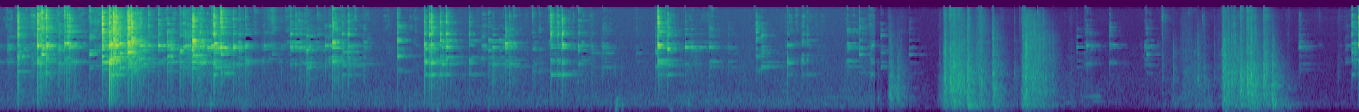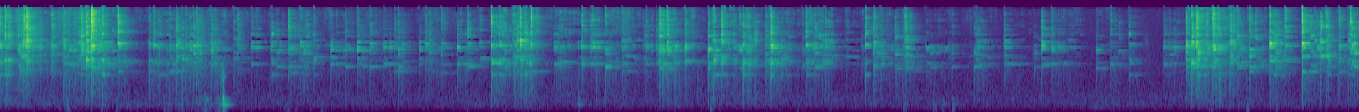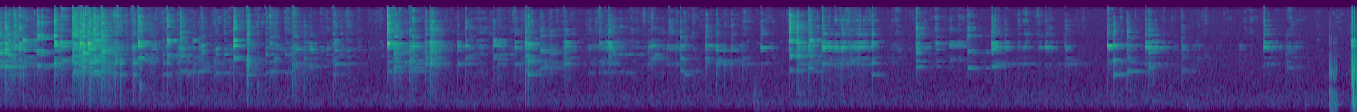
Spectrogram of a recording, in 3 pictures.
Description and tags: Sound of a ceramic wind chime
ceramic, chime, wind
